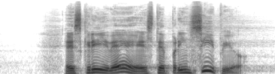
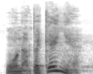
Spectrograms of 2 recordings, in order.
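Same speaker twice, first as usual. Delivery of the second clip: normal talking voice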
